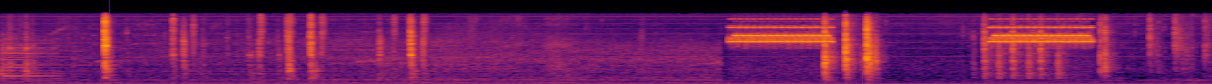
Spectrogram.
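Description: Landline telephone ringing twice, each electronic ring lasting about a second. It is preceded by a scattering of sharp clicks and the tail of piano music at the start.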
